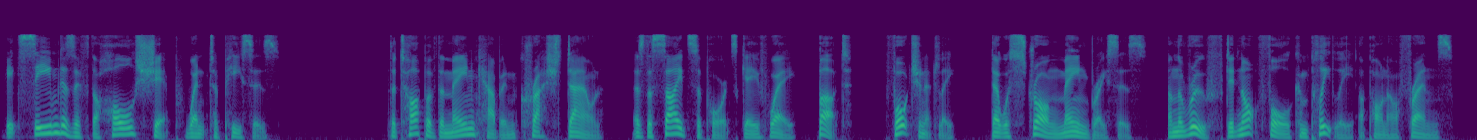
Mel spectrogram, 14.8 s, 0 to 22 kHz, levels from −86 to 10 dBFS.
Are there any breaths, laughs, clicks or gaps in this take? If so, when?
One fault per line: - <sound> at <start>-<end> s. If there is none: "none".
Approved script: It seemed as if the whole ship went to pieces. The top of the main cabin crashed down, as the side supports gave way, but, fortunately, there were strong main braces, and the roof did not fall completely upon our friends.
none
